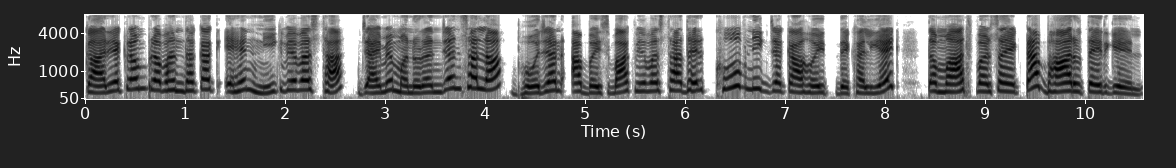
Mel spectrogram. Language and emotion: Maithili, happy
